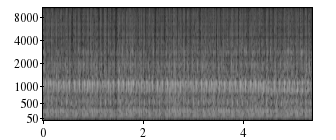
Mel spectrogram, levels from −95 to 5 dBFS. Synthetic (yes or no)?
yes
